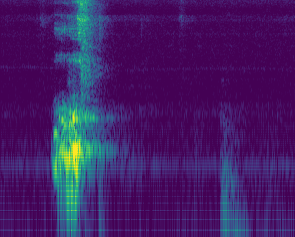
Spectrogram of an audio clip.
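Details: Dog sneezing after a yawn, then asking for a treat: a single short sneeze followed by a quieter snort or breath.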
